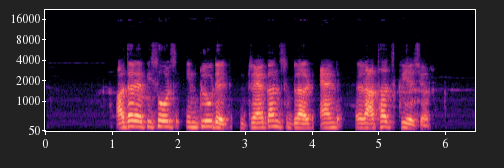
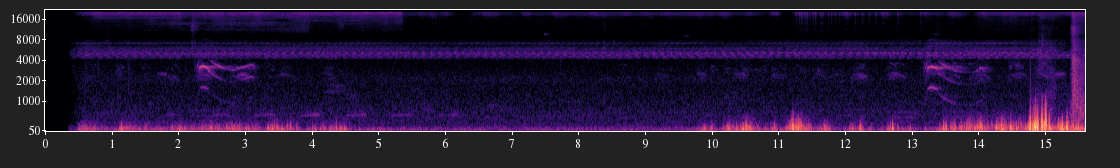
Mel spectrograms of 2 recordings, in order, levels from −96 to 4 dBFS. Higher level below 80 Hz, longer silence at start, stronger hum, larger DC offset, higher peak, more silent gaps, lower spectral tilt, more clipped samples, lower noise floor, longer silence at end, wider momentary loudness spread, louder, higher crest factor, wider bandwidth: second, -70 dBFS vs -44 dBFS; first, 1.1 s vs 0.5 s; neither; neither; about the same, -2 dBFS vs 0 dBFS; neither; about the same, -8 dB/octave vs -9 dB/octave; neither; first, -68 dBFS vs -59 dBFS; first, 0.7 s vs 0 s; second, 11 LU vs 26 LU; first, -17 LUFS vs -25 LUFS; second, 16 dB vs 30 dB; second, 7 kHz vs over 20 kHz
